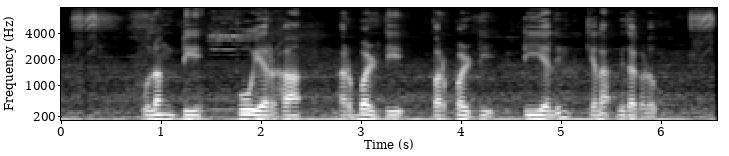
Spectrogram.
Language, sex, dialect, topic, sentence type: Kannada, male, Mysore Kannada, agriculture, statement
